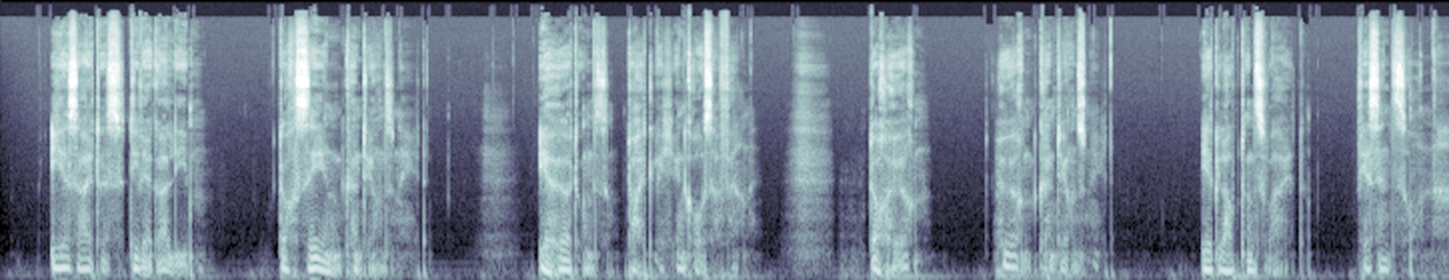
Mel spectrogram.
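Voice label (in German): traurig, Sprecher, Männer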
